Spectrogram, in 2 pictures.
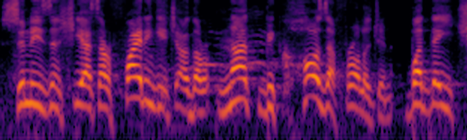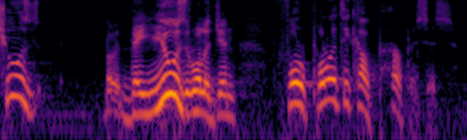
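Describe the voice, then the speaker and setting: A man from Iraq with a high voice teaches a church class. He explains step by step and answers questions from the room directly. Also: animated, moderate pace. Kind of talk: lecture with audience questions.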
